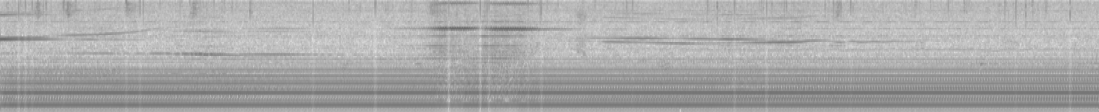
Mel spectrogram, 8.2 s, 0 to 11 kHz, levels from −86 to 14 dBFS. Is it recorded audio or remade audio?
recorded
